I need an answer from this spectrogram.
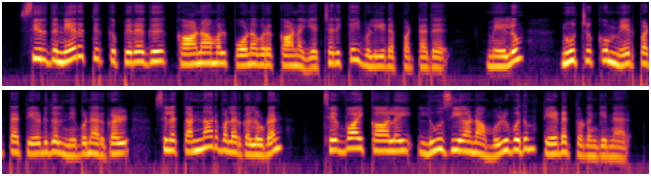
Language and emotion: Tamil, neutral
